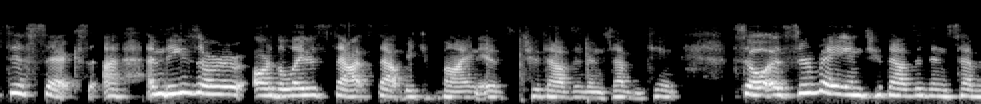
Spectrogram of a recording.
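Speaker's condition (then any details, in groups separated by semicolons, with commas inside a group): Cerebral palsy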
